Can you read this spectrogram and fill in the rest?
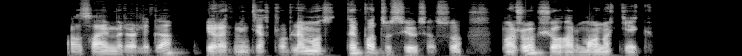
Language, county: Lithuanian, Telšiai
